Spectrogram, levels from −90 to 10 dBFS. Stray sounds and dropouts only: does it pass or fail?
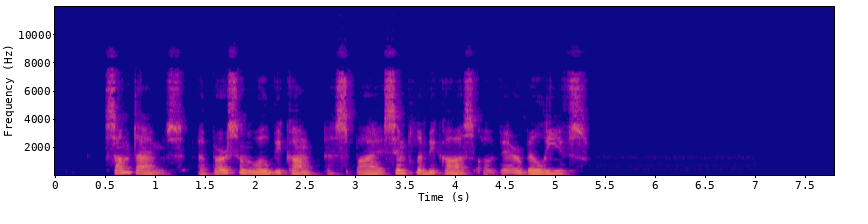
pass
